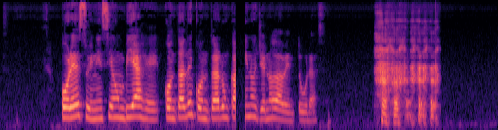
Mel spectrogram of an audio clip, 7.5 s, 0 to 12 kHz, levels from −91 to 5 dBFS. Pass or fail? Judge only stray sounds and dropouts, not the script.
fail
